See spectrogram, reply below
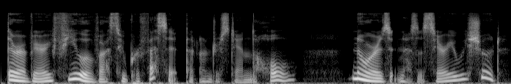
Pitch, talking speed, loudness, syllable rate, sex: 165 Hz, 225 wpm, -18 LUFS, 6.6 syllables/s, female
